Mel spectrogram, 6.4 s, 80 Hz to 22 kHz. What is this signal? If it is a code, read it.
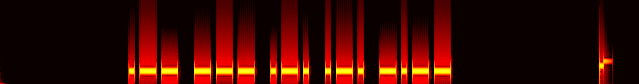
Morse code, heard as a keyed tone, about 22 wpm, 700 Hz. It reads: WORRY
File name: 5 Letter Words - First 3 Letters Given - 22wpm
